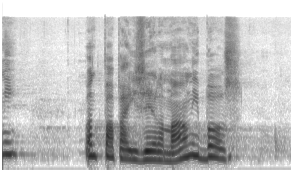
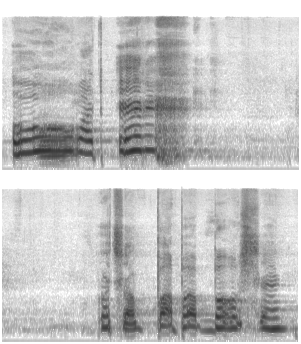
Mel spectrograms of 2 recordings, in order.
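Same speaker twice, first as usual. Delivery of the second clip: put-on dismayed child; 8 semitones higher, slower than usual. Lucas sees the scratch.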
